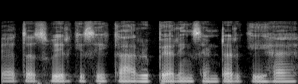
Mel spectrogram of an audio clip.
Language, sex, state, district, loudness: Hindi, male, Jharkhand, Palamu, -16 LUFS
